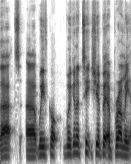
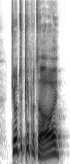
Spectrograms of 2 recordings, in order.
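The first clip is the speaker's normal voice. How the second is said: Birmingham accent, broad vowels on every word; 4 semitones higher than usual. Showing a listener how different places offer a cup of tea, now in a Birmingham accent. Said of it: "in Birmingham".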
